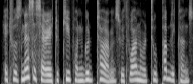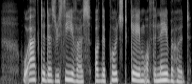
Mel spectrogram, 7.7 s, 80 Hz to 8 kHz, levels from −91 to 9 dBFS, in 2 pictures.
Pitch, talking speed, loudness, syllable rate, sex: 220 Hz, 185 wpm, -18 LUFS, 5.1 syllables/s, female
